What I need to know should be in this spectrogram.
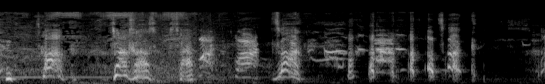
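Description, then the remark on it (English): A loud burst of chicken-like squawking used as a transition sound, with strained rising and falling cries followed by a quick run of sharp, choppy clucks before it cuts off. “Why do we squawk? Because it makes a squawking sound.”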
